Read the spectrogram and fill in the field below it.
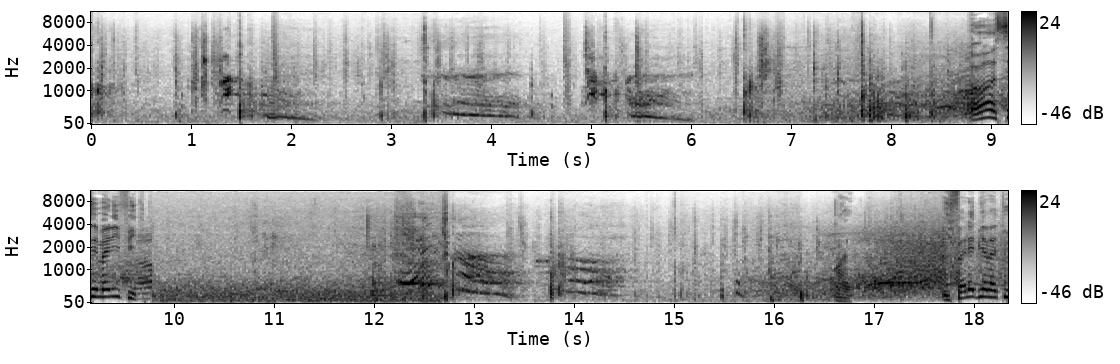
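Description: A tennis ball is struck sharply back and forth.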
